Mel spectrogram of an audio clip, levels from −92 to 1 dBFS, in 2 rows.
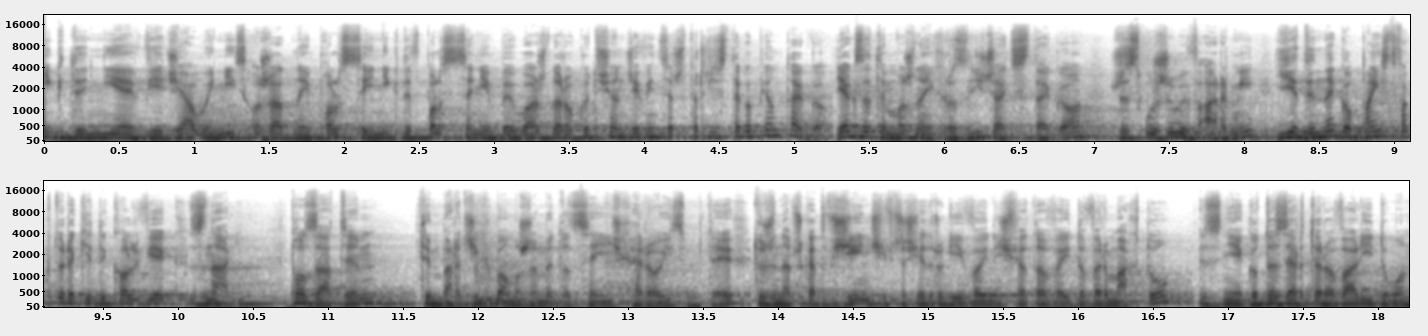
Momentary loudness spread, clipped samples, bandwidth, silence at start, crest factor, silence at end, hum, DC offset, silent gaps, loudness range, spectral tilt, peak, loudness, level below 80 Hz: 5 LU; under 0.1%; 13.5 kHz; 0 s; 14 dB; 0 s; none; under 0.1%; none; 1 LU; -6 dB/octave; -6 dBFS; -22 LUFS; -48 dBFS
